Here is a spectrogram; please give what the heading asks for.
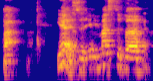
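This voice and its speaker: Lively teasing man in a roomy echo. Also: fairly high pitch, a little slow. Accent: Essex English. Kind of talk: live podcast chat.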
